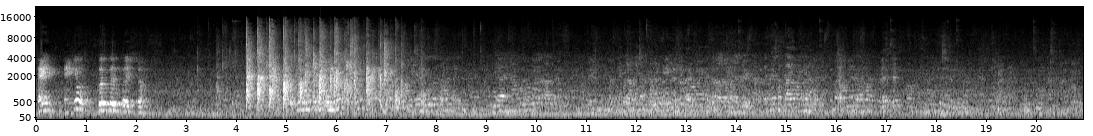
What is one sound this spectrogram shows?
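A man speaks calmly into a microphone over loudspeakers in an echoing hall.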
